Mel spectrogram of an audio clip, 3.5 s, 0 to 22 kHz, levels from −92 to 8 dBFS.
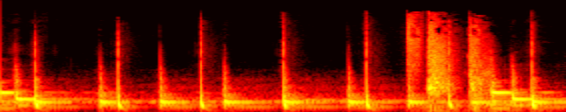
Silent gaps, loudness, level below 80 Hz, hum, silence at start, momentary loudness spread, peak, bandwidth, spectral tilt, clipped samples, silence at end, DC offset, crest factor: none; -21 LUFS; -50 dBFS; none; 0 s; 8 LU; -2 dBFS; 15.5 kHz; -5 dB/octave; under 0.1%; 0 s; under 0.1%; 18 dB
